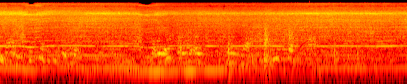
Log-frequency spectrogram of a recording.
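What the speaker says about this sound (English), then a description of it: "recording a helicopter that they're trying to see if it works right" A radio-controlled helicopter running after repair at a flying club, giving a steady buzzing whine from the motor and rotor that holds at an even loudness, with a few faint clicks and brief spurts of talk mixed in.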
